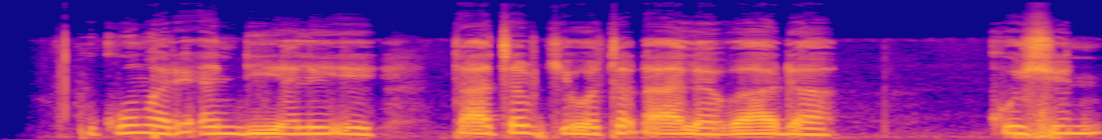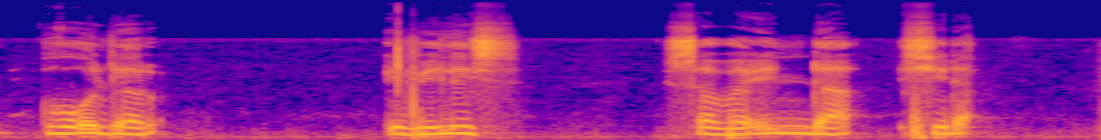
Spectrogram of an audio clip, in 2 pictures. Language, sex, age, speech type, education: Hausa, female, 15-29, read, primary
